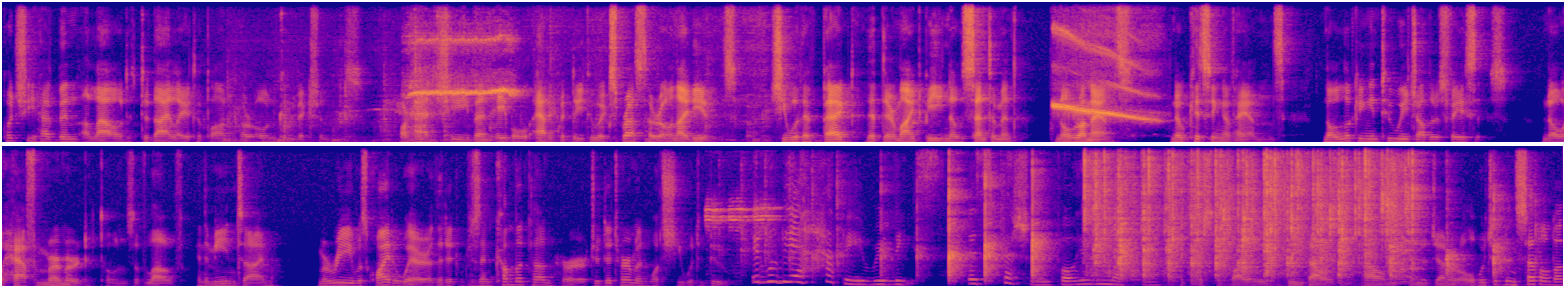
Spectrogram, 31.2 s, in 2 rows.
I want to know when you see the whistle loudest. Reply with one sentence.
The volume of the whistle peaks at 11 seconds.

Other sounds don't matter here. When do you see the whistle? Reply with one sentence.
The whistle can be heard from 4.0 to 5.2 s, from 10.5 to 11.6 s and from 22.6 to 23.4 s.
